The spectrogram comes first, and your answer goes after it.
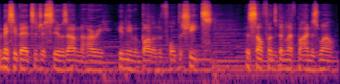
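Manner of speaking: ordinary delivery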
